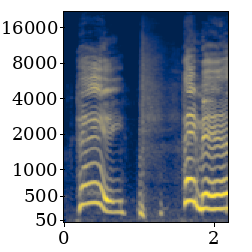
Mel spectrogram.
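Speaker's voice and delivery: whining, very high-pitched and loud. Describing a film character to another speaker: whiny Hudson impression. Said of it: "he's just the whiniest, bitchiest, tough guy".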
